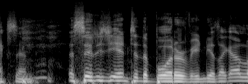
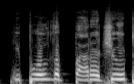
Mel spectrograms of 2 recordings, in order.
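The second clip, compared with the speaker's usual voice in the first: put-on newsreader-style Indian English accent, pitched up; 8 semitones higher, 4 dB louder than usual. Imitating a tv news reporter the speaker's parents were watching: indian english accent. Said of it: "it's just a funny accent".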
